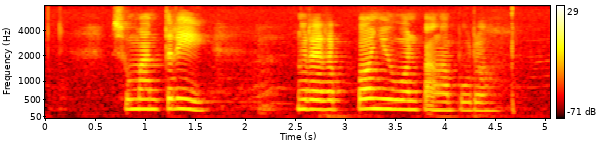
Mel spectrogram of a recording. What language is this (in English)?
Javanese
